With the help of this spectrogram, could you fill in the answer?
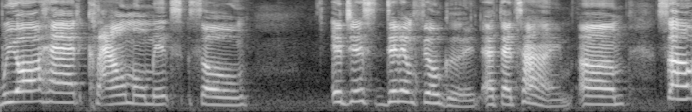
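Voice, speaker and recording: Speaking with ordinary pitch variation, a woman sounds animated, her tone bright and sharp. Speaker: YouTuber. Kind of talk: storytime vlog. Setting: at home in apartment.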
